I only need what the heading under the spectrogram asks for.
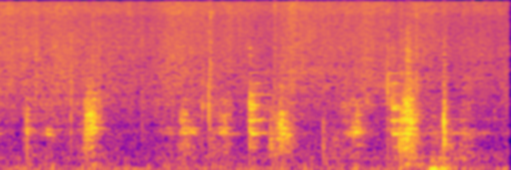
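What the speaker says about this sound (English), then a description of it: "So now that the oil's it's hot, we're gonna add the ginger and the garlic." Ginger and garlic fry in hot oil while being stirred, a steady sizzle broken by scraping, clattering stir strokes, up close with no talk.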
